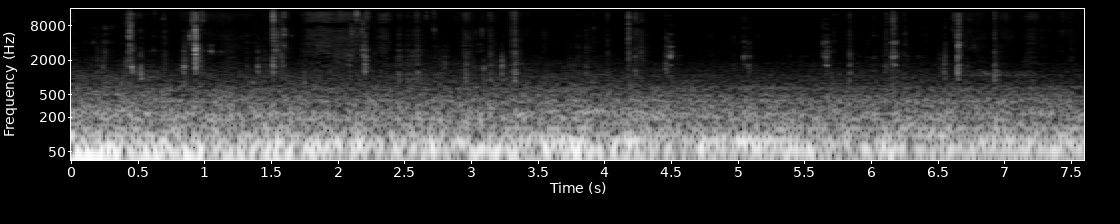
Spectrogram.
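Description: Mouth-close biting and chewing of a buttery, flaky pastry: scattered small crunches and clicks over a steady low rumble of the car cabin.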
